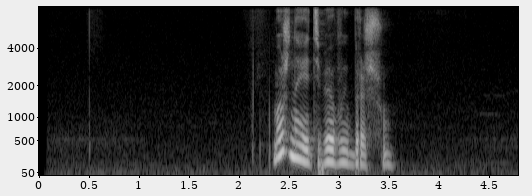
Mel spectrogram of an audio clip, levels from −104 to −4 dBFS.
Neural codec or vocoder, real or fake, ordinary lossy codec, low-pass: none; real; none; none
